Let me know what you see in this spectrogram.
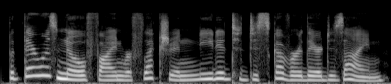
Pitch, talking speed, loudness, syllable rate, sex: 235 Hz, 170 wpm, -16 LUFS, 4.8 syllables/s, female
